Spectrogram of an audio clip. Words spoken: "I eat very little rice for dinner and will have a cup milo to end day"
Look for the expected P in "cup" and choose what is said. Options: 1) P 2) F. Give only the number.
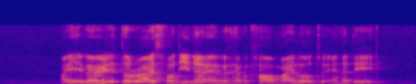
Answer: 2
